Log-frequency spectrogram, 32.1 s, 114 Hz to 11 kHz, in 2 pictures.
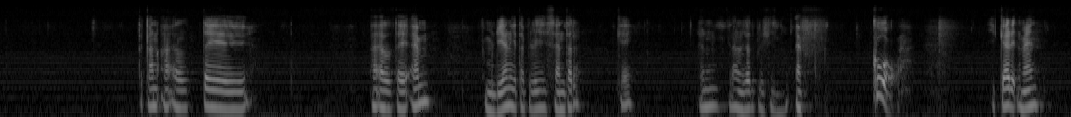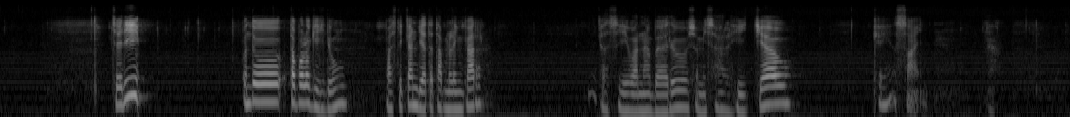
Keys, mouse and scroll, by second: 0.6 shift+right click, 9.6 right click, 10.1 shift+right click, 10.6 shift+right click, 11.1 shift+right click, 12.2 f, 12.6 scroll down 3, 12.8 a, 13.1 middle click, 14.5 middle click, 16.4 scroll up 2, 16.8 middle click, 18.4 a, 18.9 a, 19.0 middle click, 19.6 alt+shift+right click, 20.3 alt+shift+right click, 21.3 alt+shift+right click, 21.7 alt+shift+right click, 22.1 alt+shift+right click, 23.0 middle click, 25.2 click, 29.4 click, 30.2 scroll down 1, 30.4 middle click, 30.8 a, 31.0 scroll down 4, 31.4 middle click.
